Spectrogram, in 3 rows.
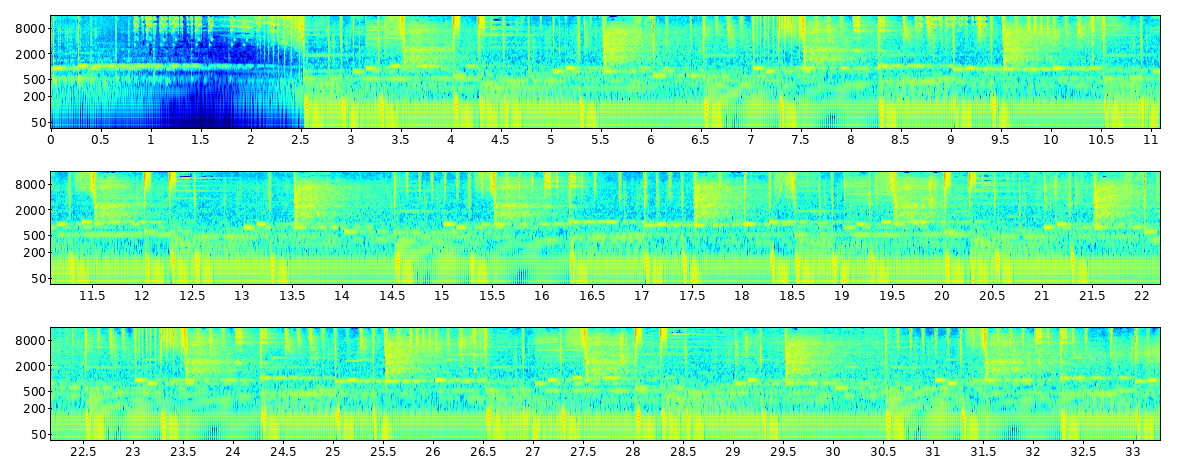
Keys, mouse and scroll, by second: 0.3 click, 2.2 shift+click, 8.2 click, 12.5 click, 22.4 click, 25.6 click, 31.2 click, 32.8 shift+click.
